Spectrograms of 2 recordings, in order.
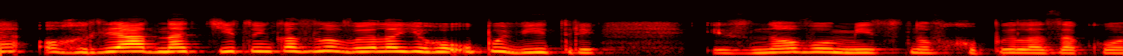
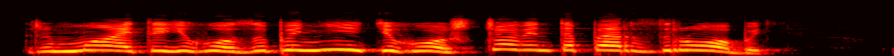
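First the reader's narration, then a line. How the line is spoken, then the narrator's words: Desperate shout. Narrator (Ukrainian): У відчаї закричав Петрик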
